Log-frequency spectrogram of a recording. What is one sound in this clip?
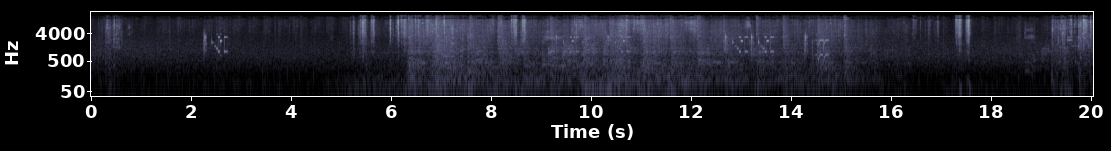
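Footsteps patter quickly across the ground.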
